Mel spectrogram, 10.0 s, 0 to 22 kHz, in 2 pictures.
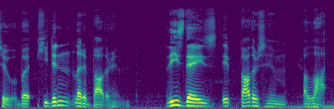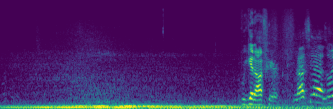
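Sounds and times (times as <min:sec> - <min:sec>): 
speech: 0:00.0 - 0:05.0, 0:08.6 - 0:09.9
bus engine rumbling while riding: 0:03.0 - 0:09.9.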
